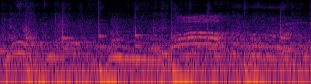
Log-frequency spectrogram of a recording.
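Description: Young children's high voices, with a brief high-pitched call about one and a half seconds in, over background music and other voices.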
